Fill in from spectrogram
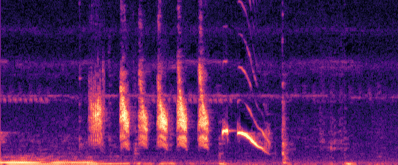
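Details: Lure recording of an Ashy tailorbird: a quick run of seven harsh buzzy notes, then a clear whistle sliding steeply downward, after a low droning hum fades out.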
